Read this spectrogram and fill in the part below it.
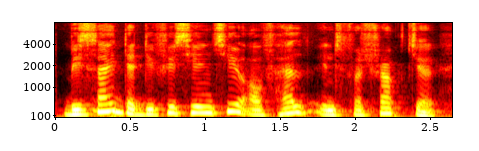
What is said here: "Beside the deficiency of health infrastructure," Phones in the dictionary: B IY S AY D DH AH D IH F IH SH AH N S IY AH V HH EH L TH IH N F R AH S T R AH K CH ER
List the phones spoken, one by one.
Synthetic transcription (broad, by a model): B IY S AY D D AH D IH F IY S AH N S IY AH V HH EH L T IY N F R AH S T R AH K CH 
